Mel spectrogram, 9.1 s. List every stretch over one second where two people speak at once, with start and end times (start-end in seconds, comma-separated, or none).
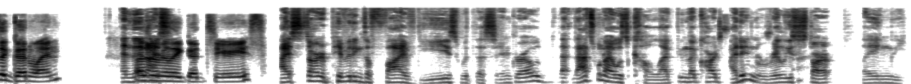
none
